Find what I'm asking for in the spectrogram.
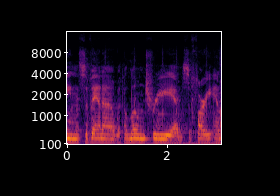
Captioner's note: none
